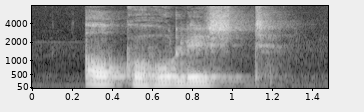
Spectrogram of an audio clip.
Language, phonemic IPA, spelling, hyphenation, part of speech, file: Dutch, /ɑl.koː.ɦoːˈlɪst/, alcoholist, al‧co‧ho‧list, noun, Nl-alcoholist.ogg
- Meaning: alcoholic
